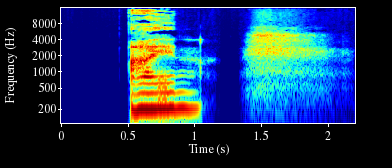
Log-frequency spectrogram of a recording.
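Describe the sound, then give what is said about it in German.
A voiced, sighing breath followed by a softer, airy exhale through the mouth. It is two separate breaths with a short pause between them, part of a guided breathing exercise. “Ein und durch den Mund ausatmen.”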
